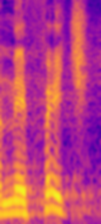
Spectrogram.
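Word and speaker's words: נפש: La primera de la cual hablábamos, que fue la mente inicial, se pronuncia nefesh.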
